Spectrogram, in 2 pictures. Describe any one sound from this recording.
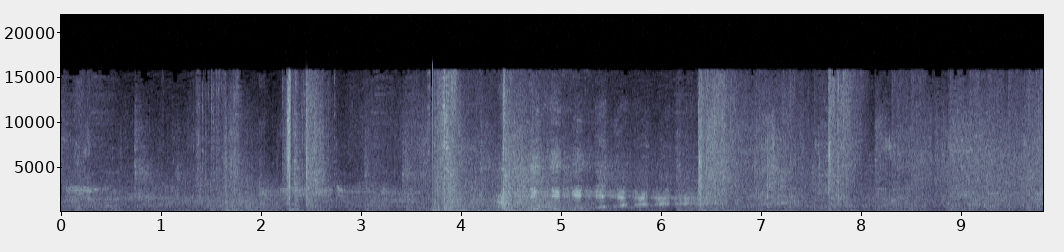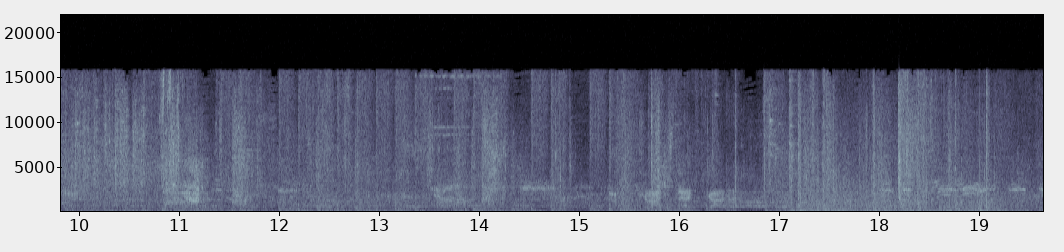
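Rapid gunfire rattles and booms.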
